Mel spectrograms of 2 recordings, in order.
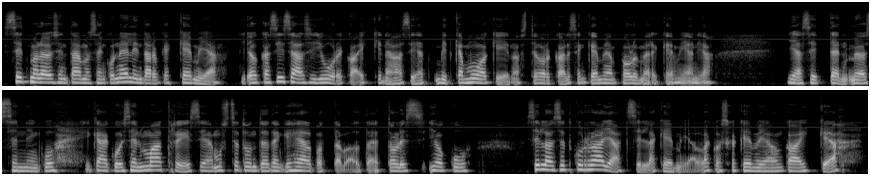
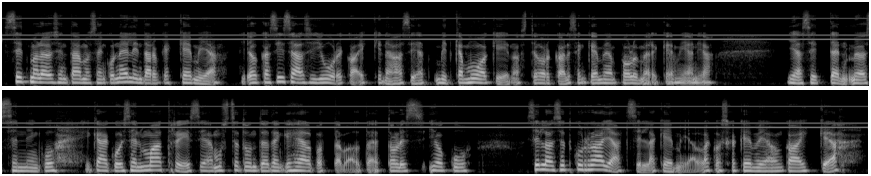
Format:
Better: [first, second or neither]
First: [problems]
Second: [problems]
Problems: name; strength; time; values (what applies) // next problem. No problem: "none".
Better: first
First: high-pitched whine; faint; throughout; 3.5 kHz, 35 dB below the speech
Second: high-pitched whine; loud; throughout; 3.5 kHz, 9 dB below the speech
